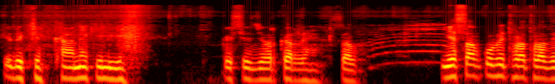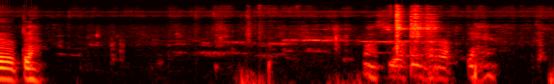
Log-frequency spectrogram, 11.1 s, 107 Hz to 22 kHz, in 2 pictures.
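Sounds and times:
rooster crowing: 0:07.5 - 0:10.0.

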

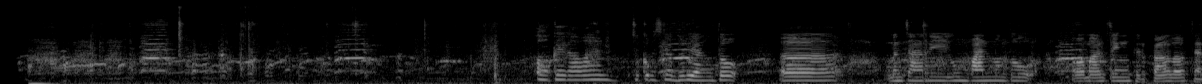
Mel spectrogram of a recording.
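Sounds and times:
hens clucking: 0:00.2 - 0:12.0
loud drawn-out hen calls: 0:00.2 - 0:12.0.

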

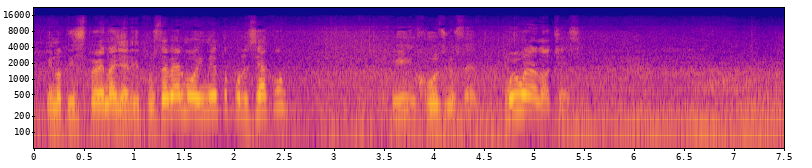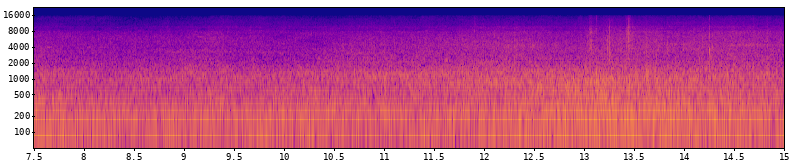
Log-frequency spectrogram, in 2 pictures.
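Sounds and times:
street traffic: 0:00.0 - 0:15.0.

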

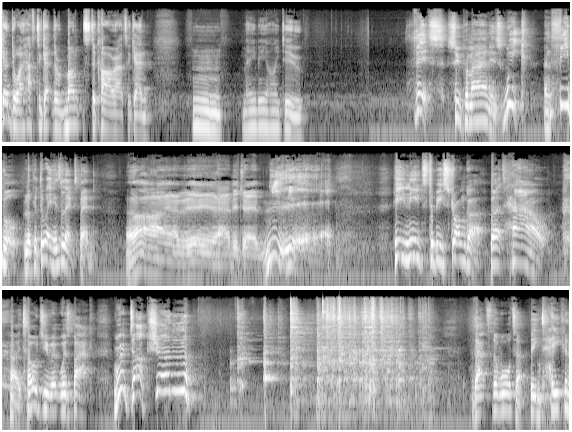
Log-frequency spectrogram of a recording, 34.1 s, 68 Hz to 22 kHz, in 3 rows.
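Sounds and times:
metal pan lid clattering: 0:27.3 - 0:31.5.

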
